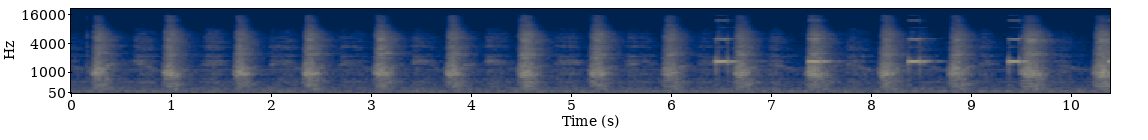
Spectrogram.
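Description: A man exhaling hard in rhythm with bicycle crunches, about three sharp breaths every two seconds. From about six and a half seconds in, short beeps sound about once a second: an interval timer counting down the end of the work period.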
